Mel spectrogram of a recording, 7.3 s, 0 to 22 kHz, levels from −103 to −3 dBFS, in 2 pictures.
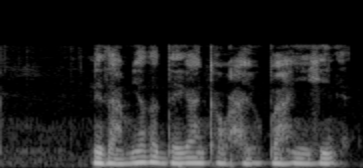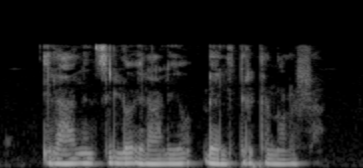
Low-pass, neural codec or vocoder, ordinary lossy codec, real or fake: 7.2 kHz; none; none; real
